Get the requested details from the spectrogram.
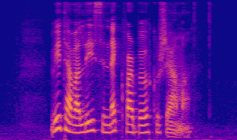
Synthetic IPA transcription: ʋiːt̪hæːʋaliːsɪnɛkʋaɹbøːkəɹsæ̰ːma̰n

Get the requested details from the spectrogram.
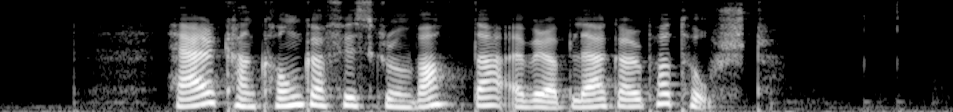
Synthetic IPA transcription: hæːɹkʰɑnkʰɔŋkafɪskɾʊnʋɑn̥t̪ɑʔɛ̰ʋɛɾɑblæːɡɑɹpʰɑːt̪ʰʊ̰ʃt

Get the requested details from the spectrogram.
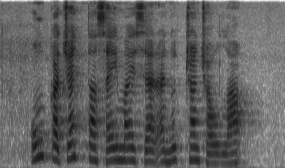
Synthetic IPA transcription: ʊŋkad͡ʒɛn̥t̪ansejmajsɛɾæɹnʊt͡ʃant͡ʃʰowla

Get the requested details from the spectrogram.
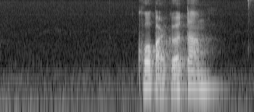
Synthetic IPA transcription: kʰopaɹkøt̪am

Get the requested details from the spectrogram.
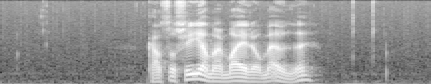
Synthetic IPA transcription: kʰɑ̰nsoʃyːɑmɑmɑɪɾəɔmɑ̰ʉnə

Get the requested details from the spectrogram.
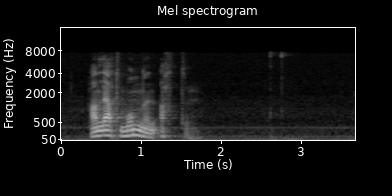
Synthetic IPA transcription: hɑnlæːt̪mʊnənæt̪ʰə̰ɹ

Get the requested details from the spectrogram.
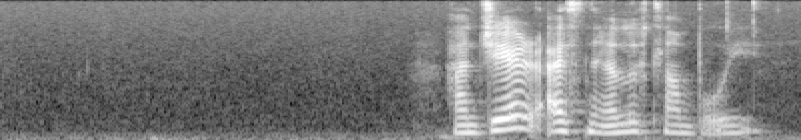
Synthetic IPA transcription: hand͡ʒeːɹa̰jsnəɛnlʊht̪lanbṵj

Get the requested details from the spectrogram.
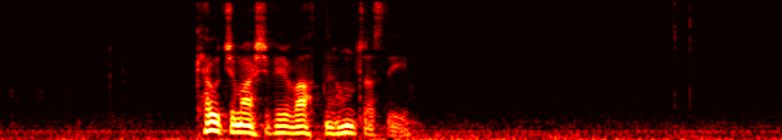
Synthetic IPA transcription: kʰɛwt͡ʃɪmaʃɪfiːɾɪvaht̪nɪɾhʊnt̪ɾa̰st̪ḭ

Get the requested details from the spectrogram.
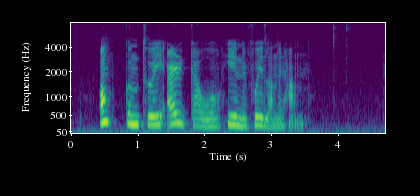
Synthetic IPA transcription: ɔŋkʊnt̪ʰʊiʔæɹɡaʊhiːnəɹfuːlɑ̰nə̰ɹhɑ̰n

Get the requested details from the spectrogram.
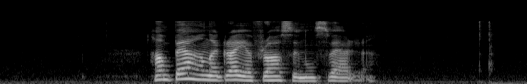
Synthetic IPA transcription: hɑnbeːhɑnæːɡɹæɪɑfɹɑːsɛnunsʋæːɹə̰

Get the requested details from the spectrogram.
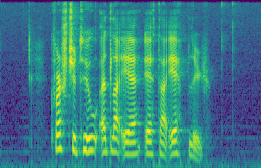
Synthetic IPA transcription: kʰvɛɹt͡ʃət̪ʰɪwʔɛt̪laʔɛːɛːt̪aʔɛːplə̰ɹ

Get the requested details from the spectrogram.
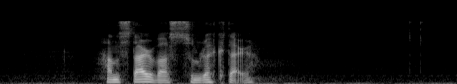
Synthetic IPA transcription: hanst̪aɹʋast̪sʊmɾœkt̪a̰ɹ

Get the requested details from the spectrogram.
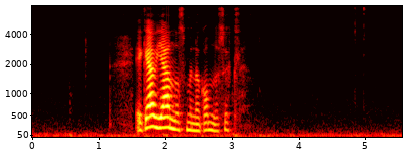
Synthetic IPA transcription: ʔeɡæːʉjæːnosmiːnɑɡɑmləsʏklə̥

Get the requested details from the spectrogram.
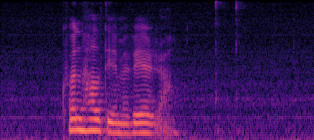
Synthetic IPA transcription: kʰœnɦalt̪əjɛmeveːɹa̰

